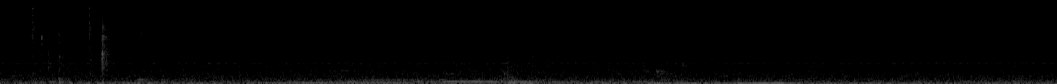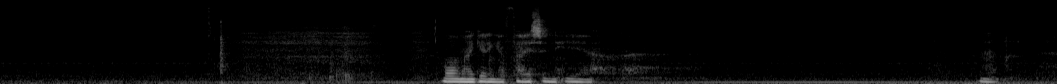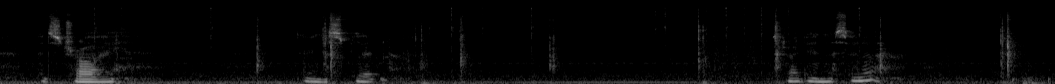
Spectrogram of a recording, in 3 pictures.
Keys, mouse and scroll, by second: 0.6-3.3 middle drag, 22.0-23.9 drag, 22.3 middle click, 23.7 middle click, 24.5 KP_7, 25.4 middle click, 27.7-29.6 right drag, 28.2-29.4 middle drag, 30.9 middle click, 31.1 KP_7.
